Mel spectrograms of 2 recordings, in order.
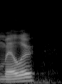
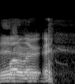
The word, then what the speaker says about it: Mueller: And I think first year hitting coach Bill Miller has been, I got his name right, right? – Yeah. – I didn't say Muller.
